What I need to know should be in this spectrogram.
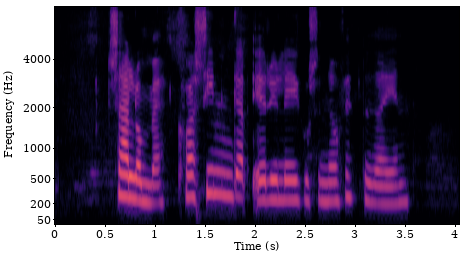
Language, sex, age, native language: Icelandic, female, 15, Polish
